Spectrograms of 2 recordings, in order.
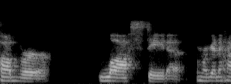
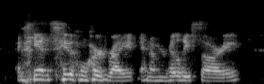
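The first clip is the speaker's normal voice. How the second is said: ordinary talk, nothing marked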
